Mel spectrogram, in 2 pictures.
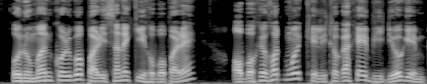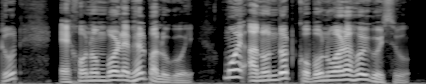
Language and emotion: Assamese, happy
